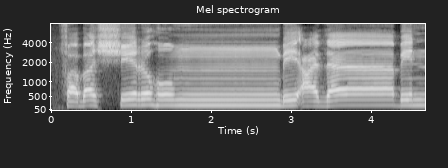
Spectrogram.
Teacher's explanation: یہ غنّے کے ساتھ اخفا کر رہے ہیں ہم. عین زبر آ، ذال الف زبر ذا، با دو زیر بن، بعذاب، فبشرہم بعذاب. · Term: اخفاء شفوی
